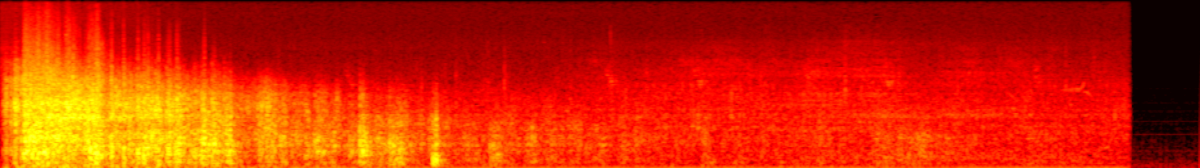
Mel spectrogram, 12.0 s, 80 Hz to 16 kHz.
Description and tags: Lightning strike nearby in approx one kilometer distance. I have
recorded it with a cassette recorder and a mono microphone in a short
storm in the hot summer of 2005 June.
bolt, horror, lightning, thunder, thunderclap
